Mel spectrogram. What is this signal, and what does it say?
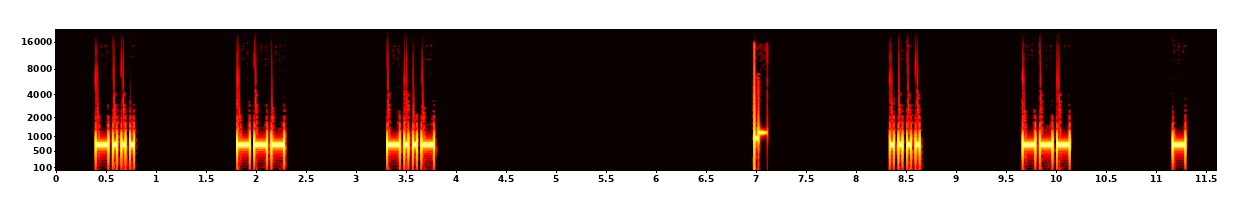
Morse code, heard as a keyed tone, about 28 wpm, spaced as for 8 wpm, 700 Hz. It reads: BOX HOT
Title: 8x Character Spacing - Top 500 Words - 28wpm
